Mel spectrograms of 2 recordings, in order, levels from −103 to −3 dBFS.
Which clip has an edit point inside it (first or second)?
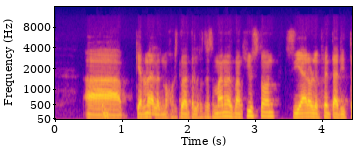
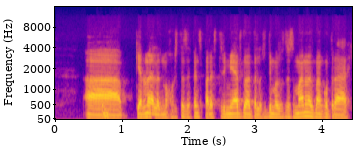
first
